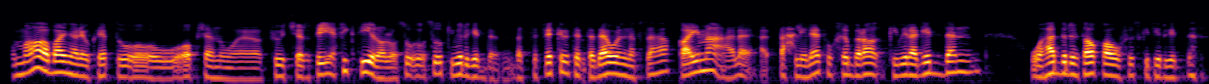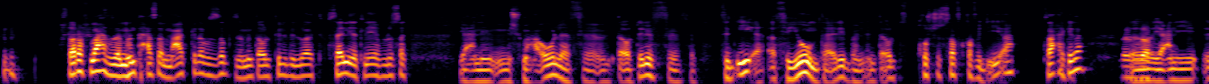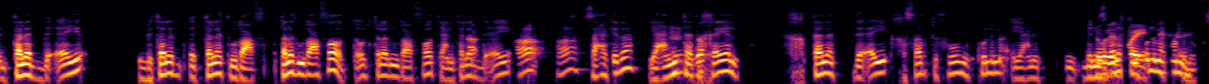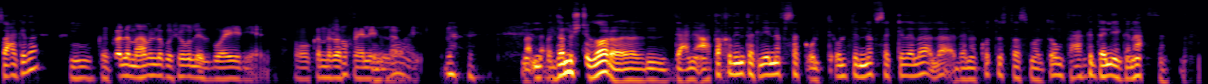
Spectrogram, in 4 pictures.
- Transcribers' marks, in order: in English: "binary وcrypto وoption وfuture"; chuckle; chuckle; chuckle; laughing while speaking: "في حاجة تانية كان أحسن"
- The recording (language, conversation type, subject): Arabic, podcast, إزاي بتتعامل مع الفشل لما بيحصل؟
